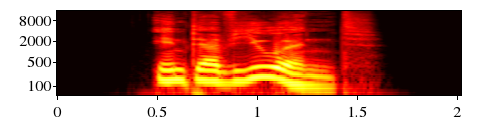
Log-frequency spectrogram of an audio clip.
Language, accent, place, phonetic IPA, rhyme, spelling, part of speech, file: German, Germany, Berlin, [ɪntɐˈvjuːənt], -uːənt, interviewend, verb, De-interviewend.ogg
- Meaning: present participle of interviewen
